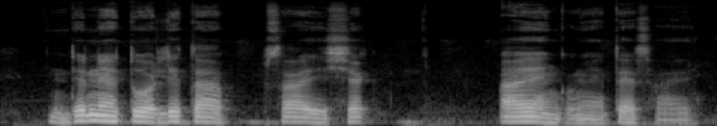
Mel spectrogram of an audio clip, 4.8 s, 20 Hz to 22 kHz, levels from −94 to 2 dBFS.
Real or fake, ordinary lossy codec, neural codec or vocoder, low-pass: real; none; none; none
